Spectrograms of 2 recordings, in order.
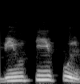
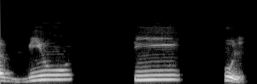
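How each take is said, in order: First: Said in the usual way. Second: beautiful very slowly as "byu... ti... ful"; beautiful broken into three drawn-out beats; syllable by syllable. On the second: Shown as a demonstration. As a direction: hold and stop on each of the three syllables of beautiful. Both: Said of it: "ब्यू पे रुक रहा".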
